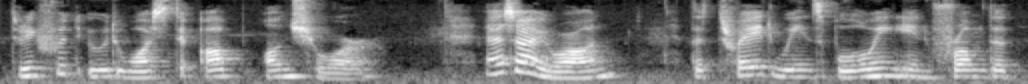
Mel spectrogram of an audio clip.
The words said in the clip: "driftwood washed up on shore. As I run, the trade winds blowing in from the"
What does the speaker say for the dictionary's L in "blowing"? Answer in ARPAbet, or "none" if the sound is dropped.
L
